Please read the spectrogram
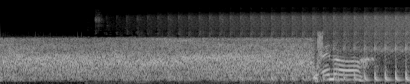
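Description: A steady hiss of noise heard over a telephone line, with a voice saying one word near the end.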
